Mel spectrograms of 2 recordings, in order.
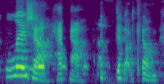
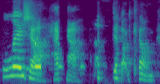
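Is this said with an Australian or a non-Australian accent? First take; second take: Australian; Australian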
